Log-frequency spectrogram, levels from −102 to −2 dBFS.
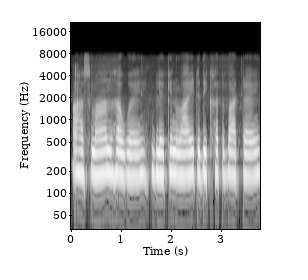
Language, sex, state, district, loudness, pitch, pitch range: Bhojpuri, female, Uttar Pradesh, Ghazipur, -14 LUFS, 180 Hz, 175-185 Hz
